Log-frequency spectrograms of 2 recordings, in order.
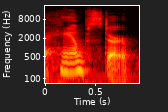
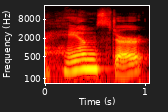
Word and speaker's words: hamster: i said you know it's not a hamster it's a hamster no p and he actually did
